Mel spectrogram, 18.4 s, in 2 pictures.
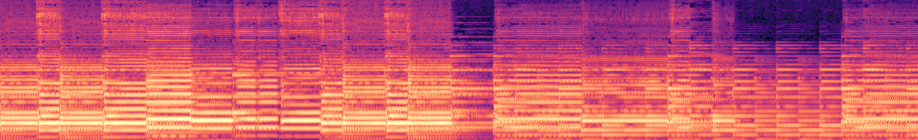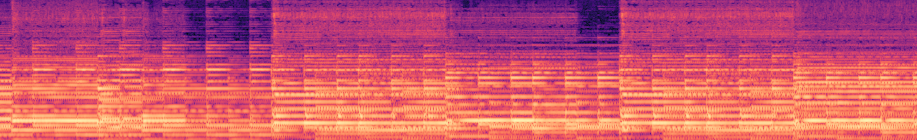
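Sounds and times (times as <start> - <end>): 
rhythmic bassoon: 0.0 - 7.6, 8.4 - 11.2, 11.9 - 18.3.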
